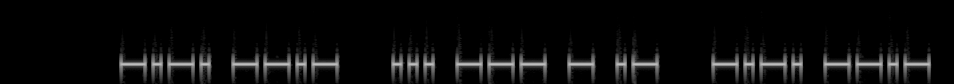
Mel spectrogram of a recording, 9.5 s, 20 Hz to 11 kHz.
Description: Morse code, heard as a keyed tone, about 15 wpm, 690 Hz. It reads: CQ SOTA CQ
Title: SOTA QSO Practice 15wpm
